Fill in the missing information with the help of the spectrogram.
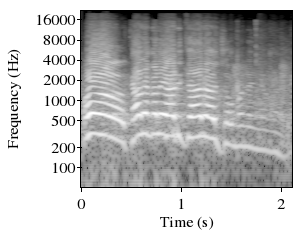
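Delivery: loud, high Pentecostal prayer with tongues; ecstatic prayer. Acted. Preacher praying over the town in tongues, loud. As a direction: pray it out in full fervour.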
